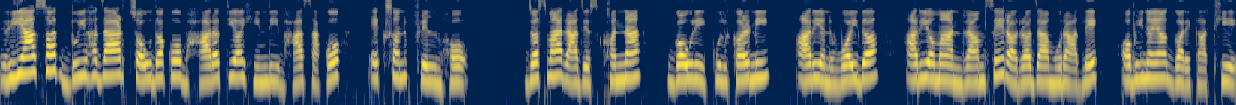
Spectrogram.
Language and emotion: Nepali, neutral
